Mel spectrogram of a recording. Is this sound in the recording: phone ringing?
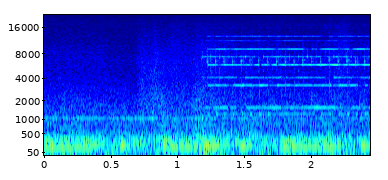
yes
